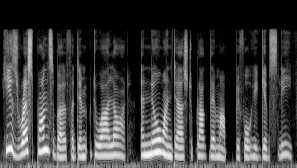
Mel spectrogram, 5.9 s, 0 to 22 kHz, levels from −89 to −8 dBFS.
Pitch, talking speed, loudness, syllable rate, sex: 220 Hz, 200 wpm, -19 LUFS, 5.5 syllables/s, female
